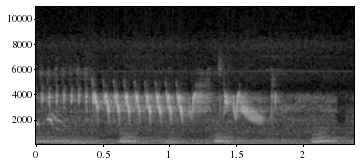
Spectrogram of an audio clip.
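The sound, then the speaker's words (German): Birdsong with a rapid run of bright, repeated chirps around the upper register, followed by a few sweeping whistled notes, clear over a low background hum. “Murmel, Fink und Star. Viele Vögel sind uns aus Liedern und Redewendungen von Kindheit an vertraut.”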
